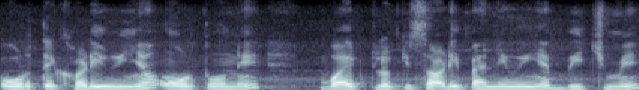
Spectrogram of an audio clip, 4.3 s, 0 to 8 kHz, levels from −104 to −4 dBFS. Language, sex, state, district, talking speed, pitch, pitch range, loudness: Hindi, female, Chhattisgarh, Sarguja, 225 wpm, 190 Hz, 185-200 Hz, -18 LUFS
